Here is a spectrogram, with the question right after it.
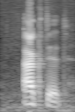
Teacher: simplemente er sonido de T acá el sonido va a ser no es ni ID ni es Ed es exactamente un intermedio entre los dos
